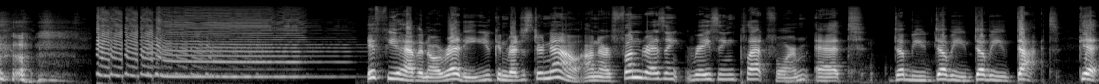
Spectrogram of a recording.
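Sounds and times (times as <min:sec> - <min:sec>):
speech: 0:00.0 - 0:00.7, 0:03.7 - 0:10.9
air horn blast: 0:01.0 - 0:03.8.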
